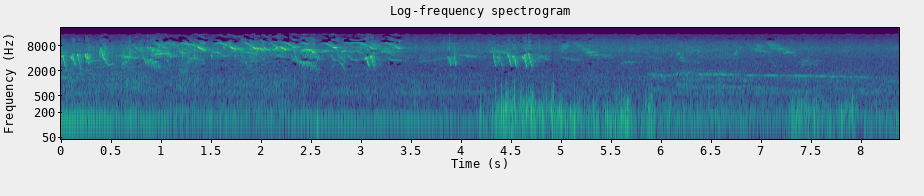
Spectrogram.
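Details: Brown mustache finch from Guyana singing: a fast run of high twittering, warbled notes for about three seconds, then lower rustling and knocking noises with only scattered faint notes.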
